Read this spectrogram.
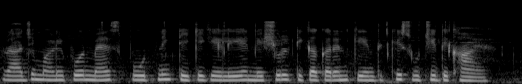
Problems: background sounds at intervals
